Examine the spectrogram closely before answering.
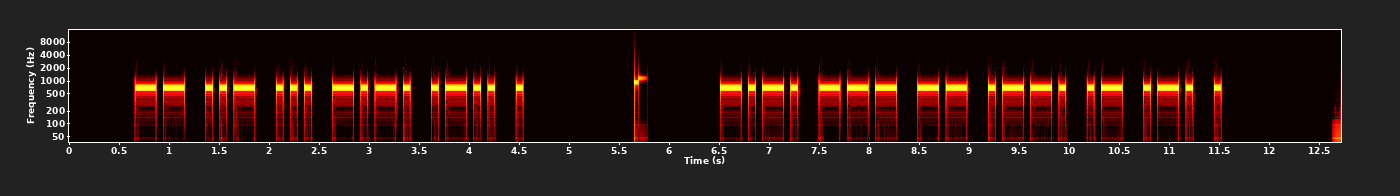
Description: Morse code, heard as a keyed tone, about 17 wpm, 700 Hz. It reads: MUSCLE COMPARE
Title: Sentences from Top 1300 Words - New Word Drill Alt - 17wpm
